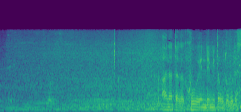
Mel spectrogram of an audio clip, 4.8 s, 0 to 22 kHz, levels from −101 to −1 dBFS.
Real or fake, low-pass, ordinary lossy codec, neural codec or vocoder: real; 7.2 kHz; none; none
